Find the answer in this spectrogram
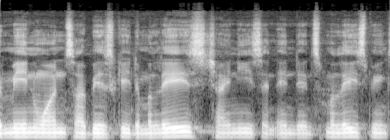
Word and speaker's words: Malay: Is it Malay or Malay? Malay. Malay. Yeah, just like how we pronounce the country.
